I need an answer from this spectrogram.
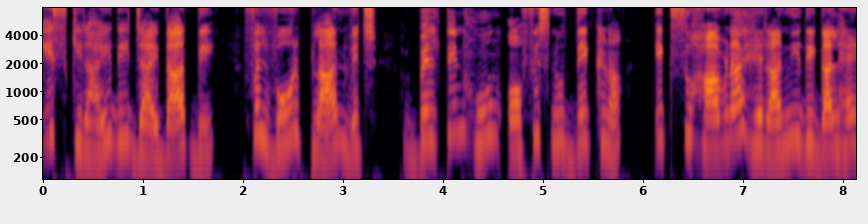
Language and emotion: Punjabi, surprised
